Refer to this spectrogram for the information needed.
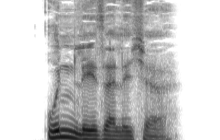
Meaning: inflection of unleserlich: 1. strong/mixed nominative/accusative feminine singular 2. strong nominative/accusative plural 3. weak nominative all-gender singular
- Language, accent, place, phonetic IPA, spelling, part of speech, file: German, Germany, Berlin, [ˈʊnˌleːzɐlɪçə], unleserliche, adjective, De-unleserliche.ogg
